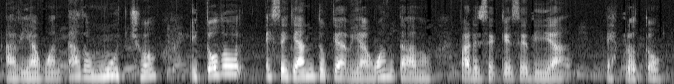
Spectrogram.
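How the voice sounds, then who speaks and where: A woman telling a personal testimony in an earnest, halting way, with restarts. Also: lowish voice, a little mellow. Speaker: testimony speaker.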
